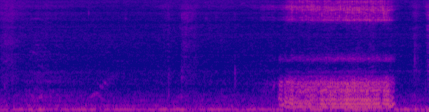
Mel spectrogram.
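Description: Quiet breathing in a room, then one long loud rumbling snore from a sleeping dog.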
